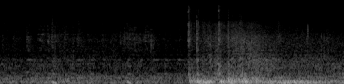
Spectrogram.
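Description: Naval guns firing from a destroyer in World of Warships, a low booming salvo that swells into a louder, rumbling barrage partway through, with continuous battle noise underneath.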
